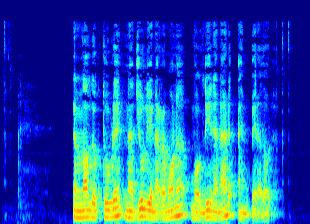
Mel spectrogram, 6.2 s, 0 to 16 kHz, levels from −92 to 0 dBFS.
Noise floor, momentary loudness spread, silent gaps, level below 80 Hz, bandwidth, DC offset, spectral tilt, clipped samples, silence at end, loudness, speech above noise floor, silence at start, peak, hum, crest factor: -79 dBFS; 9 LU; none; -56 dBFS; 11.5 kHz; under 0.1%; -7.5 dB/octave; under 0.1%; 0.75 s; -27 LUFS; 53 dB; 1.45 s; -10 dBFS; none; 18 dB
